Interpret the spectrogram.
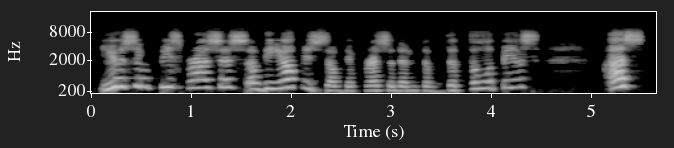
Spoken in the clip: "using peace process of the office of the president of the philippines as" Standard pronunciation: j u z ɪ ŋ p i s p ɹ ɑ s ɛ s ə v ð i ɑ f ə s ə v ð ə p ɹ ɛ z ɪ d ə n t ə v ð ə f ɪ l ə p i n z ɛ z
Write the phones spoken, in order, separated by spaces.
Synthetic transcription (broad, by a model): j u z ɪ ŋ p i s p ɹ ɑ s ɛ s ə v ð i ɑ f ə s ə v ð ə p ɹ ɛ s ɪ d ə n t ə v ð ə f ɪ l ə p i n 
